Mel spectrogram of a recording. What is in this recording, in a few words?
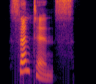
"SENTENCE", english; 3000 words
